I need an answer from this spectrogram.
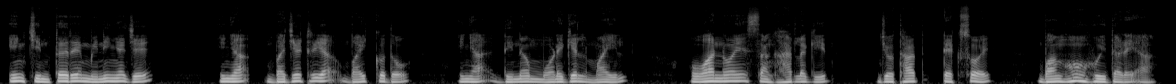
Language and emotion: Santali, fearful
